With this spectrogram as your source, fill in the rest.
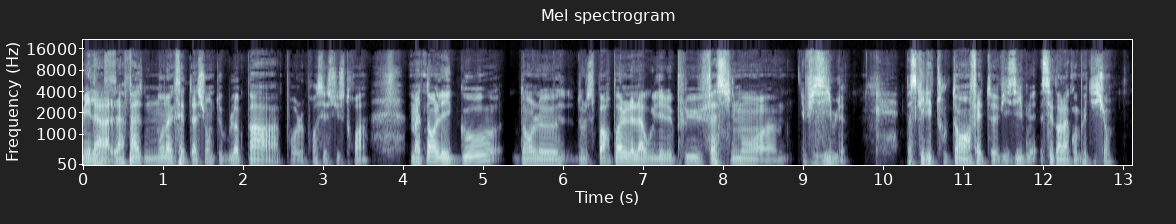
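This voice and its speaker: A man with a normal speaking voice talks at a fairly slow pace at a medium pitch, with ordinary pitch variation and big swings in loudness. The sound is dry and close, with no echo. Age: 30s. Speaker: sports psychologist and mental coach. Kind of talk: interview.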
